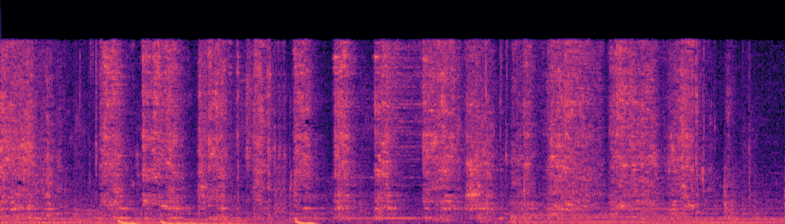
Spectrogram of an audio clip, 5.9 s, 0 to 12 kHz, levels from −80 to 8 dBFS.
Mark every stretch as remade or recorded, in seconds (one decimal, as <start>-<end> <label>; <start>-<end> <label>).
0.0-5.9 recorded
